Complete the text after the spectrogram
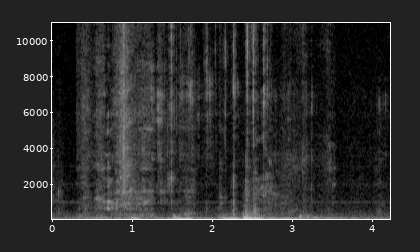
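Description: A cable rustles as it is moved.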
